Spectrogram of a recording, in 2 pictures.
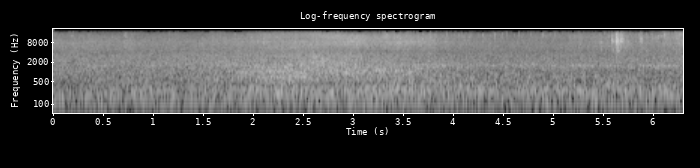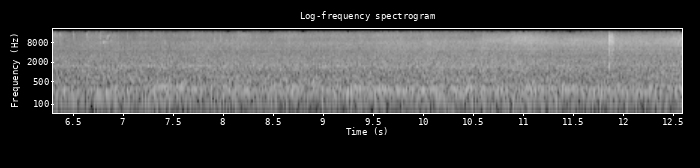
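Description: Steady city street traffic noise, with a faint steady hum joining in about five seconds in and fading out a few seconds later.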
